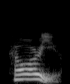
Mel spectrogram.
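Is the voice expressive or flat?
expressive. It is said with lively, expressive inflection. The speaker calls it right.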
